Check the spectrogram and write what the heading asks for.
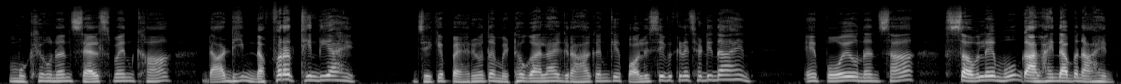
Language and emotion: Sindhi, disgusted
